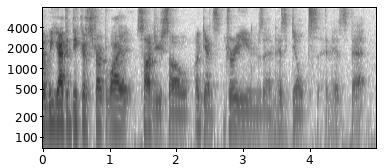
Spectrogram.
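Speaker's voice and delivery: ordinary talk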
